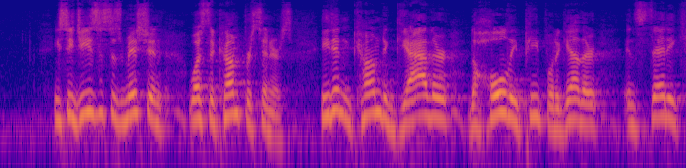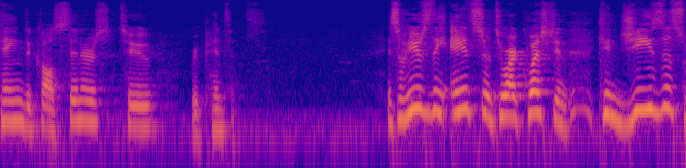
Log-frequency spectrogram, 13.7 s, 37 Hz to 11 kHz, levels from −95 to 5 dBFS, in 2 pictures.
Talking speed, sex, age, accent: 155 wpm, male, 40-59, American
